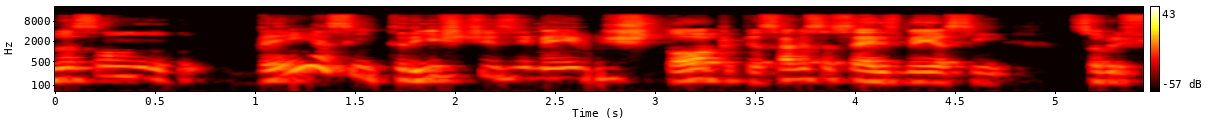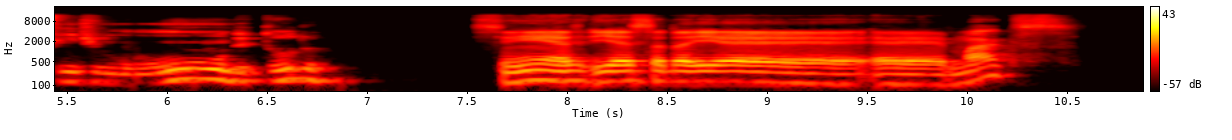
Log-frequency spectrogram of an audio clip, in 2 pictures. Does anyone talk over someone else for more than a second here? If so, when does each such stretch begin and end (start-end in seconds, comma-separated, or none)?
none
